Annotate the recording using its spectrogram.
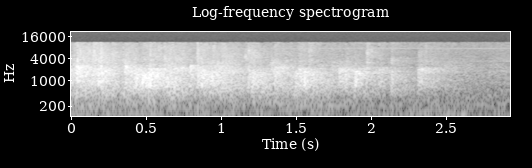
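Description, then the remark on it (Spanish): A church audience applauds for Christ with dense, steady clapping that fills the whole clip, fading slightly toward the end. No one speaks over it. “Dale un aplauso a Cristo, hermanos.”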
